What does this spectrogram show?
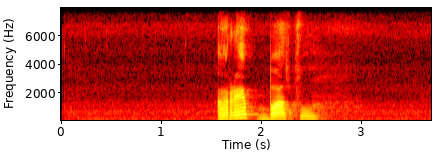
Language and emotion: Russian, neutral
